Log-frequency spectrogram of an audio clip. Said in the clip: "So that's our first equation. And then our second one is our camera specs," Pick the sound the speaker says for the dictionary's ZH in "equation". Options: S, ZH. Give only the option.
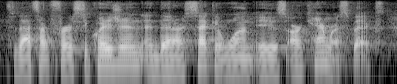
ZH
